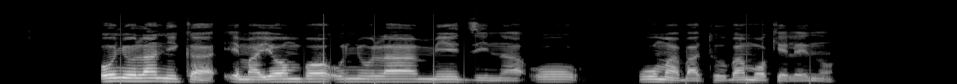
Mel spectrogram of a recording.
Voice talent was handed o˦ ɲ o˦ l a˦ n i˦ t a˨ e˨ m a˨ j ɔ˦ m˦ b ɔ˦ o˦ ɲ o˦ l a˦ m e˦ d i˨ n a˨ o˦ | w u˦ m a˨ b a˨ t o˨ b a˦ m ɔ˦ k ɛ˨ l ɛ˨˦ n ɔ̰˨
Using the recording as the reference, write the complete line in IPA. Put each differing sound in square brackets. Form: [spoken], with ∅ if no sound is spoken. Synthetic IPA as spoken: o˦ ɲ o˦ l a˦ n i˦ [k] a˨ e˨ m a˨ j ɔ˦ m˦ b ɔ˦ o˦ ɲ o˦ l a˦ m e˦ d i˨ n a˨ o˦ | w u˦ m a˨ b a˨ t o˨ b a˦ m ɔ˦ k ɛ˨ l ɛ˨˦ n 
